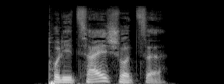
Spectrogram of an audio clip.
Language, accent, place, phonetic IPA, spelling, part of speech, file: German, Germany, Berlin, [poliˈt͡saɪ̯ˌʃʊt͡sə], Polizeischutze, noun, De-Polizeischutze.ogg
- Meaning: dative of Polizeischutz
